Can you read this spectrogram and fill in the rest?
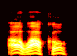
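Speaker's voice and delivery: sarcastic mock enthusiasm. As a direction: fake impressed, dripping sarcasm. Sarcastic reaction.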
